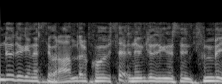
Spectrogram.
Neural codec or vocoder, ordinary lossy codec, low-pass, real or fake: codec, 16 kHz, 8 kbps, FunCodec, trained on LibriTTS, 25 frames a second; none; 7.2 kHz; fake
